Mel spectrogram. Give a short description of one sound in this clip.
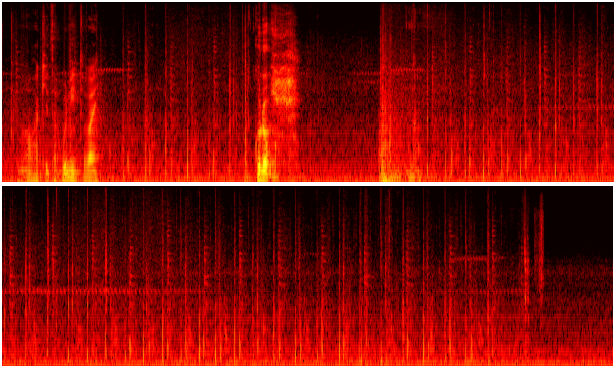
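Footsteps patter quickly over dry grass and dirt.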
